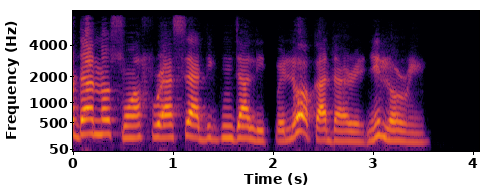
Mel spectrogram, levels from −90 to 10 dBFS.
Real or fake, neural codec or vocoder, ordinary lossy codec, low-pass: fake; codec, 16 kHz, 0.8 kbps, ZipCodec; MP3, 64 kbps; 7.2 kHz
